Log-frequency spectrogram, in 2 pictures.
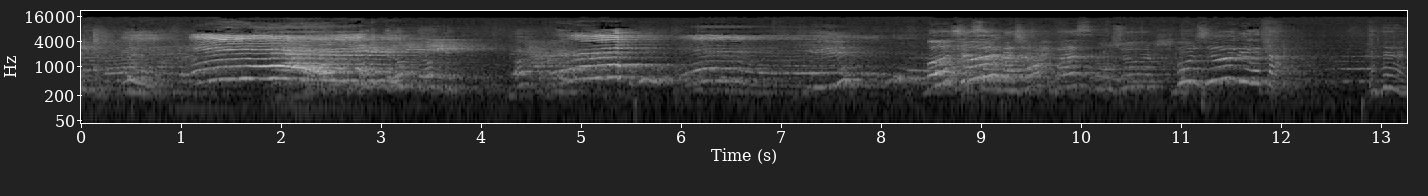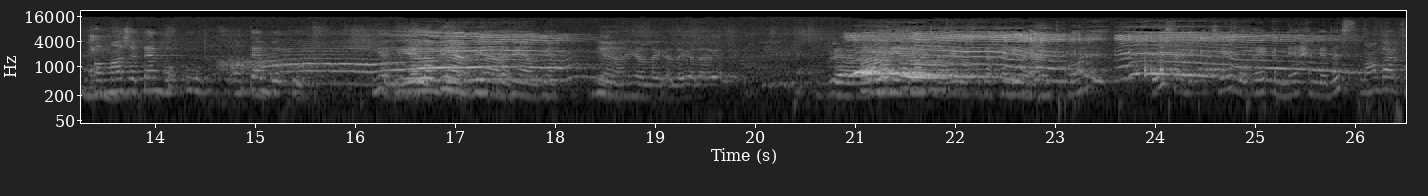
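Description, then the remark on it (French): Several young children at a daycare drop-off, separated from their parents for the day, crying and wailing almost continuously, their high, rising sobs overlapping in bursts with brief pauses, fairly loud, with some fussy babbling mixed in. “Et comme partout dans le monde, la séparation entre le bébé et ses parents n'est pas facile.”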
